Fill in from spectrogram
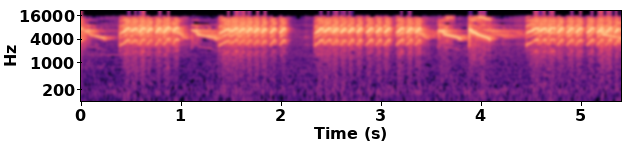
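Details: Lure call of a female Oriental white-eye: loud, fast-pulsed high trills lasting about a second each, alternating with short sliding whistles that drop in pitch, repeated steadily with brief gaps.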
